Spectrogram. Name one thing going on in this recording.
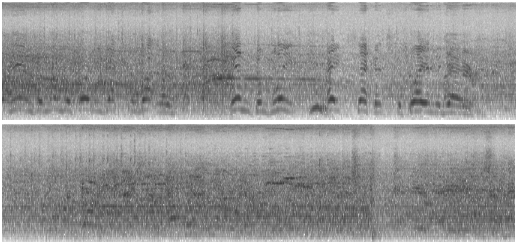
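A large crowd cheers and shouts in an open stadium.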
